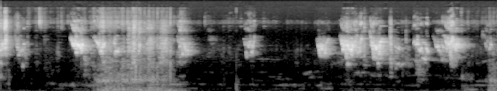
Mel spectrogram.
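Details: A budgie chirps in two bursts of buzzy, high, rapid notes separated by a quiet gap, with some rustling under the first burst.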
